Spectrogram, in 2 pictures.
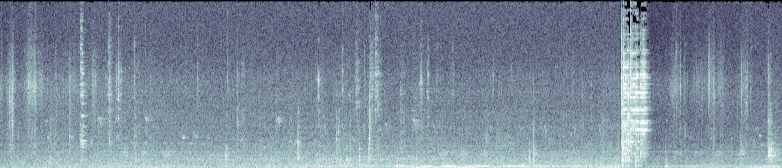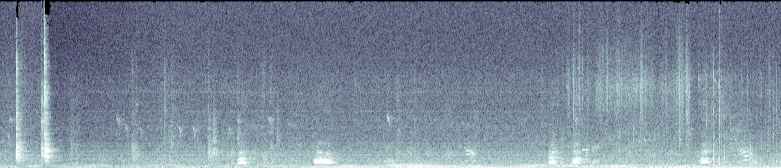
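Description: Sheet-steel patch panel being cut and trimmed on a hand-lever throatless shear, with scattered short sharp cuts and metal clanks over a steady low hum.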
